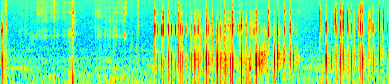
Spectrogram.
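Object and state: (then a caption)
Wooden makeup compact tapped with nails. A wooden makeup compact is tapped quickly with fingernails for ASMR. It opens with about three seconds of faint, soft scratching before a burst of rapid, sharp, dry clicking taps starts. The taps pause briefly around the six-second mark and then pick up again until the end.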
